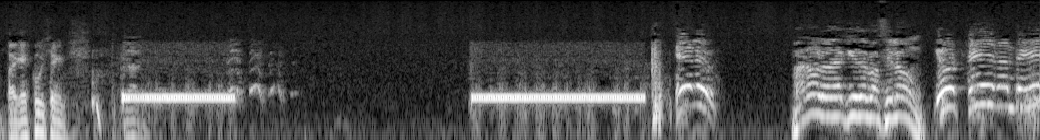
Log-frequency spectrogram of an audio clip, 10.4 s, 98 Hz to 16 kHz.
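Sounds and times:
speech: 0:00.1 - 0:01.4, 0:08.0 - 0:10.4
telephone line tone of a call being dialed: 0:01.2 - 0:02.4, 0:04.7 - 0:06.5.

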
